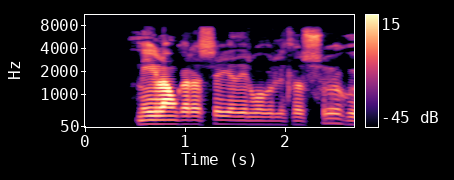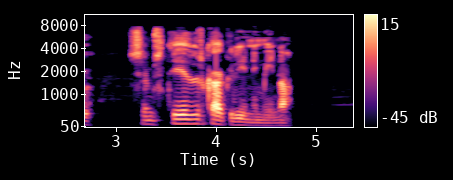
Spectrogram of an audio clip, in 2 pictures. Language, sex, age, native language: Icelandic, male, 50-59, Icelandic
